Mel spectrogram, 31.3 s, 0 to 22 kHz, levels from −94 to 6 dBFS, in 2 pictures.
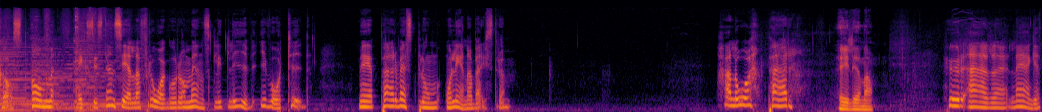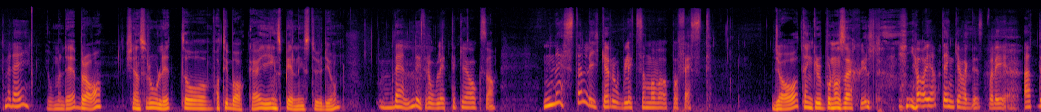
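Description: Nothing stood out as a technical fault on listening to the audio.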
